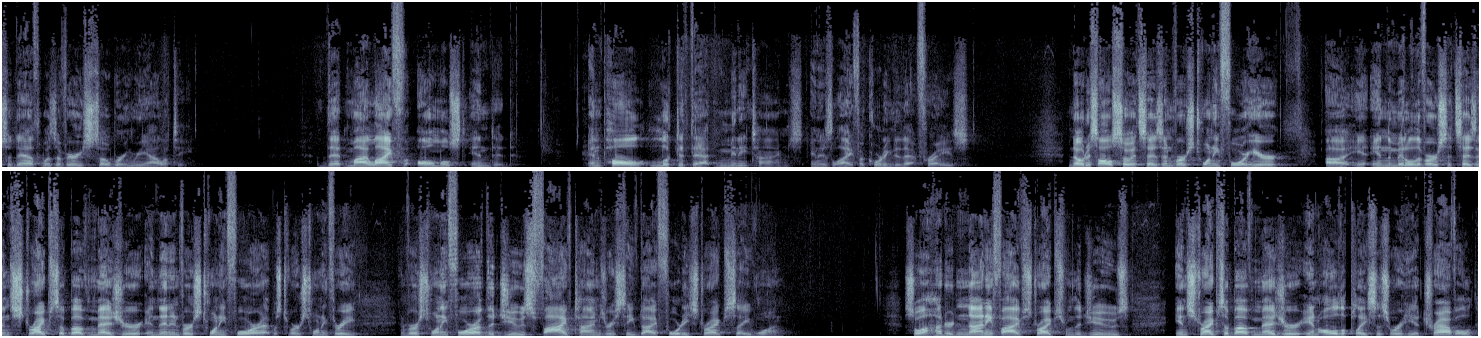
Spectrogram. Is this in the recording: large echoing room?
yes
